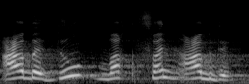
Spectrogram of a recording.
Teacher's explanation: عبد جب ہم عبد کریں گے تو با کے اوپر بھی قلقلہ آ رہا ہے اور دال کے اوپر بھی قلقلہ آ رہا ہے. دال کے اوپر وقف کے بعد دیکھیے چھوٹا سا جزم آ گیا نا، جب ہم اس کو وقف کریں گے تو اس کے اوپر جزم آ جائے گا، عبد وقفن عبد.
